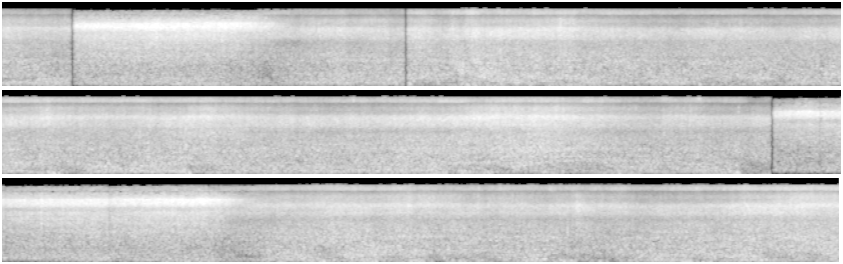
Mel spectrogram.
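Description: Class IV whitewater rapids rushing, loud and steady, heard up close from a packraft running them.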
